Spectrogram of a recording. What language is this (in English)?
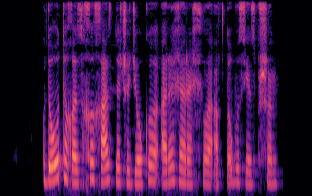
Abkhazian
